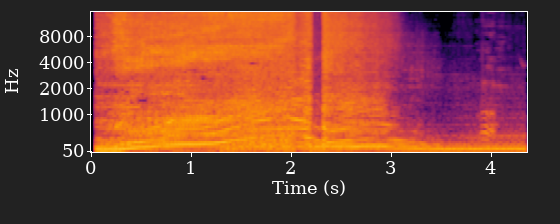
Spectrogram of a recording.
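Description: V8 cars at full throttle: the engine note climbs steeply, breaks around two seconds in, then drops in pitch as they pass and pull away. A low steady engine drone is left near the end.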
